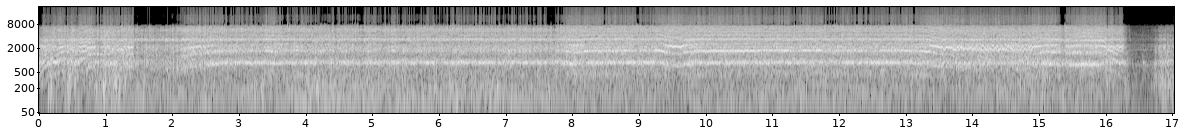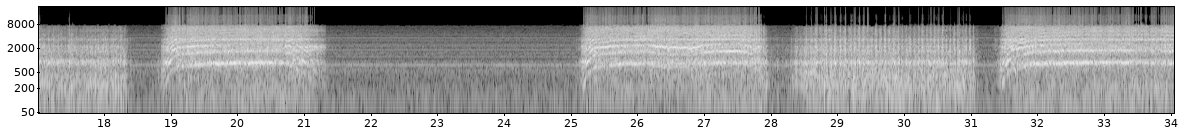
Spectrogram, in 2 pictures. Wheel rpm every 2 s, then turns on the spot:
140, 210, 230, 230, 230, 230, 230, 190, 50, 110, 90, 0, 80, 180, 40, 70, 220.
16-18 28-30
